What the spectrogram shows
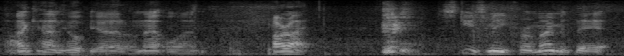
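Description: A man's voice: on the low side, animated, normal speed, fairly bright tone, distant mic, poor audio. A male radio host chats and teases his guests in a studio. His voice sits a little away from the microphone, with a faint hiss underneath. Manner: jokey, teasing. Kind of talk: casual radio talk show banter.

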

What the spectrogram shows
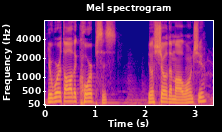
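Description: A man's voice: mid-range voice, a little slow, smooth, soft background music, close to an everyday voice. A man voicing a raving madman scientist from a video game, boastful and impatient. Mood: gloating, manic.

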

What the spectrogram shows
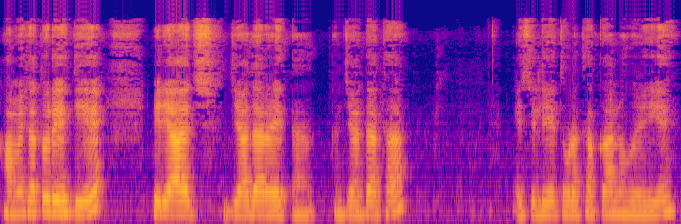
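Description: Woman, from Odisha, tired, casual home vlog, slow, halting, flat tone. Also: mid-range voice. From Odisha, India. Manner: halting, searching for words, many restarts. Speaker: vlogger. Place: home at night.

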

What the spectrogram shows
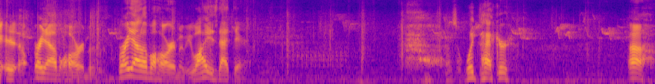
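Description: This walking selfie vlog features a man in his thirties from Philadelphia strolling through a wooded park, phone held out at arm's length, talking to himself in nervous, joking rambles. His mid-range voice sounds pushed and bright, and a faint hiss or hum sits underneath.

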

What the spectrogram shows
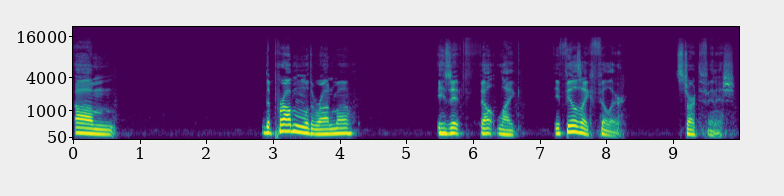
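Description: This co-host's mid-range voice is expressive and mellow, slow-paced and full of pauses, captured dry on an arm-mounted studio mic at home with headphones on. He talks casually on the podcast, rambling through long explanations with fillers.

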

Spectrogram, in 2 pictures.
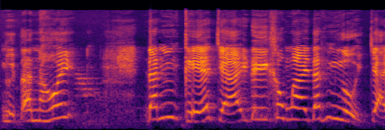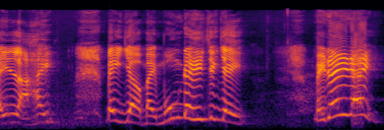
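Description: A woman's voice: extremely high pitch, lively intonation, moderate pace, sharp tone, full character voice. A woman playing a fussy, melodramatic mother-in-law in a comic folk-opera sketch, scolding and wailing. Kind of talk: comic folk-opera acting, spoken and sung. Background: folk music.

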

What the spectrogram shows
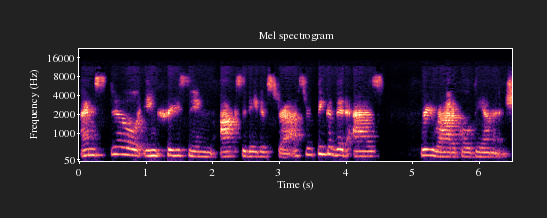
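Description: Lady doctor talking real slow n careful, kinda muffled echoey room. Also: fairly low pitch. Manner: slow, deliberate, plain explaining with everyday examples. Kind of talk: explanatory health talk. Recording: dull echoey room recording.

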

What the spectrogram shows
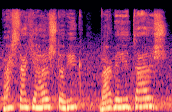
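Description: A woman's voice: sits high, fairly even intonation, a little slow, pitched above the performer's own voice. A woman whispering as the eerie insistent wind. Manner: breathy insistent whisper, repeats the boy's name. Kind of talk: storybook narration. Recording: music bed behind voice.

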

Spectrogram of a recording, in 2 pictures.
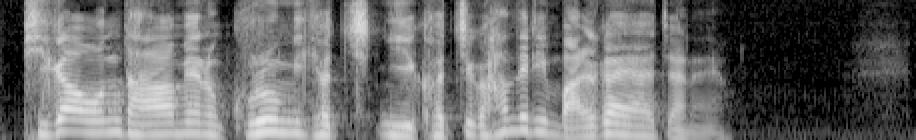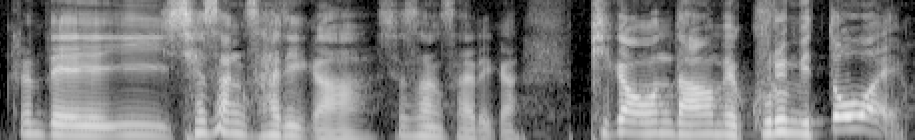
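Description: A man's voice: fairly high pitch, a bit bright. A male pastor giving a sermon in a church, talking in a conversational way, telling stories and often asking the congregation to agree. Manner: tells humorous stories. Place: church sanctuary.

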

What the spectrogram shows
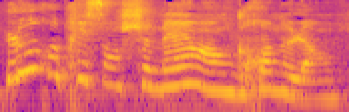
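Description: Woman narrator, children's storybook read-aloud, lively sing-song intonation, slow pace. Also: a little high, a little hiss or hum. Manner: expressive, unhurried, sing-song.

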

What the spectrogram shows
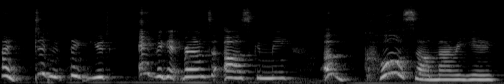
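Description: A woman voicing an excitable, adoring lady from a storybook, exclaiming theatrically and gushing. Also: medium pitch, a little slow, vocal fry, roomy sound. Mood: thrilled.

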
